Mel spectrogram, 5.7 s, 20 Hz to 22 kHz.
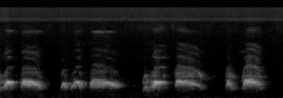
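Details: Tekukur, the spotted dove, in a house giving its 'kuk 2 / guk 1' call: a steady series of hoarse, low coo notes in pairs, each short note followed by a longer drawn one.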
